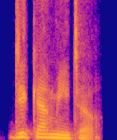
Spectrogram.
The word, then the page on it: decametre: Indian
